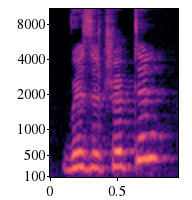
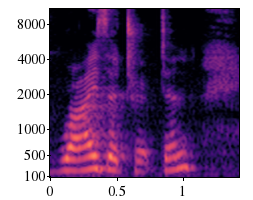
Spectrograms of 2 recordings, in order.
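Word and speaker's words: rizatriptan: Max Holt it's with Riza triptan so as you can see it gives you a pronunciation and I've been pronouncing it wrong it's Raisa triptan and then it gives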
